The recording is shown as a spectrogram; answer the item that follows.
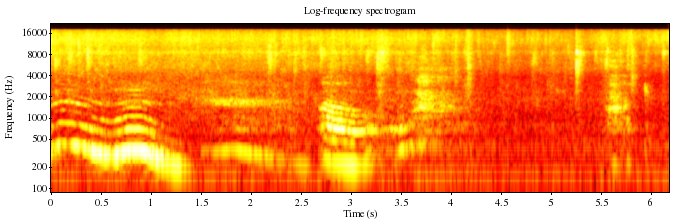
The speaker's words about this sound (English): Was it because you know what a hot shower does to me? The feeling of the water just raining down, hitting my skin.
